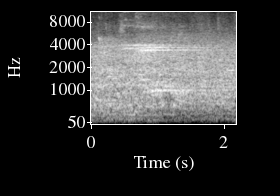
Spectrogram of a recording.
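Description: Gym noise during an indoor volleyball match: a steady wash of voices from players and spectators, with ball play and a brief high squeak about half a second in.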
